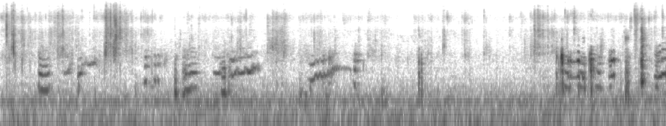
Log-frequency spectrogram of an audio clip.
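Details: Chickens relaxing in a backyard coop, hens giving repeated short, wavering clucks and trills, growing busier and louder toward the end over a low steady hum.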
